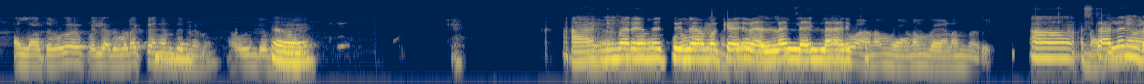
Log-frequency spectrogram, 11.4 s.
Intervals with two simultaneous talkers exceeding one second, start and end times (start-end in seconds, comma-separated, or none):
5.9-8.7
